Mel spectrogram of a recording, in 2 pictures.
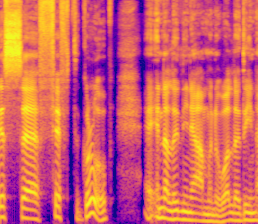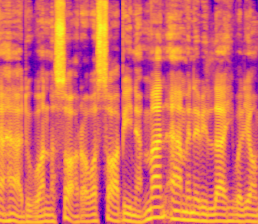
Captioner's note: speaking in Arabic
